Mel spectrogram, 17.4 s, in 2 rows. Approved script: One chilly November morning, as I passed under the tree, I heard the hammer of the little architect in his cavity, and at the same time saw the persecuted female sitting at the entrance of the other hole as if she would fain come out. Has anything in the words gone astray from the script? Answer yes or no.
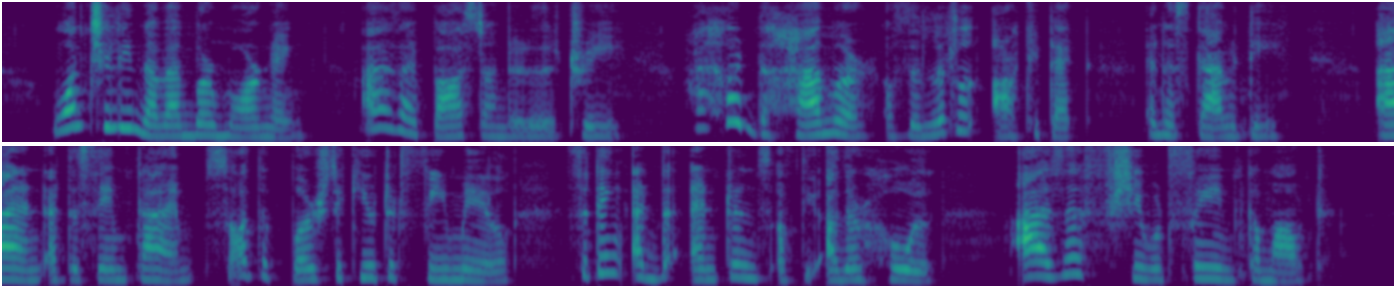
no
